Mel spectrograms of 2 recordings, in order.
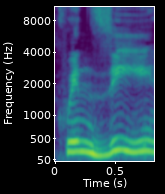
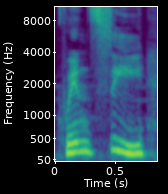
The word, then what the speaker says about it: Quincy: As for Quincy, which yes, is pronounced Quincy, not Quincy, the city is home to the Adams National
